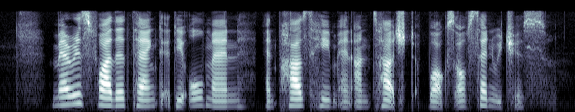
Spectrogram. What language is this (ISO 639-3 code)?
eng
